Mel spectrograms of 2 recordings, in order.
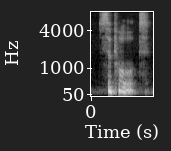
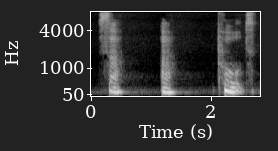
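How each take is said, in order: First: "support" softly as suh-PORT, weak first vowel; joined-up schwa word. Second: "Su, uh, port" piece by piece with long pauses; broken into sounds. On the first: Teacher putting the word back together, schwa start. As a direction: blend "support" together, stressing the second syllable. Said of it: "Here's one more". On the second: Teacher breaking down the example word, separated sounds. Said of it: "Uh is the schwa sound". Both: Shown as a demonstration.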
